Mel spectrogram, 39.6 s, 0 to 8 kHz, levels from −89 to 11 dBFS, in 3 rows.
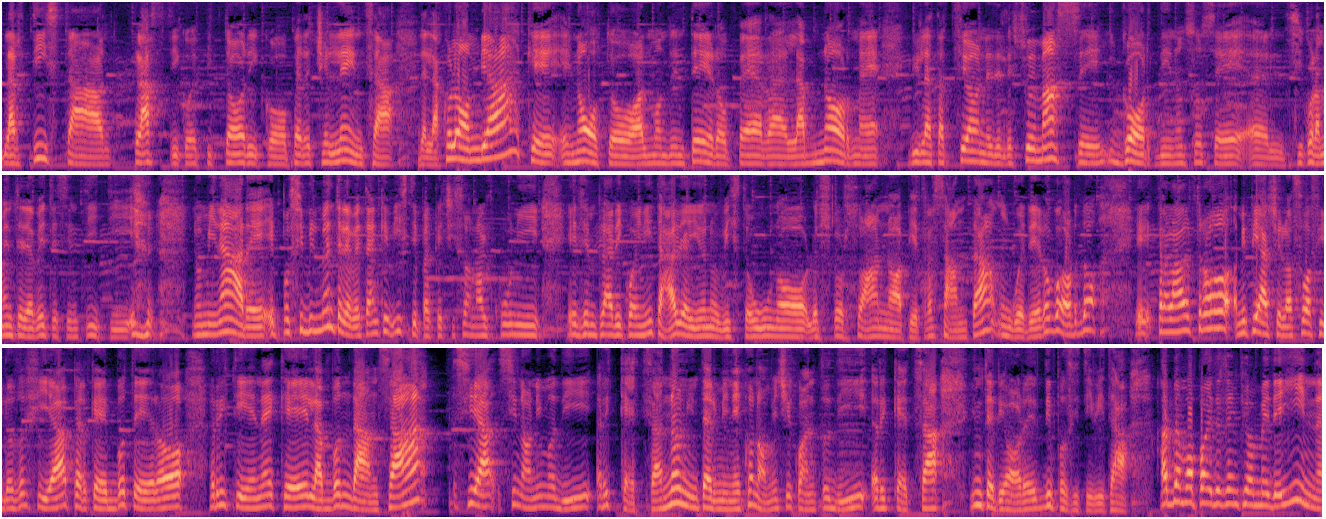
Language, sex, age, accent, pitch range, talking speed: Italian, female, 30-49, native, 150-200 Hz, 135 wpm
